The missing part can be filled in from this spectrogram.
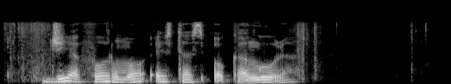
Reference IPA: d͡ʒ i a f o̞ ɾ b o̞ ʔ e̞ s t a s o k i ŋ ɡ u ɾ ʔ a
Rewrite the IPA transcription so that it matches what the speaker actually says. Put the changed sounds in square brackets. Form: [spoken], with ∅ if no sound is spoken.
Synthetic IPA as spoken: d͡ʒ i a f o̞ ɾ [m] o̞ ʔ e̞ s t a s o k [a] ŋ ɡ u [l] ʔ a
